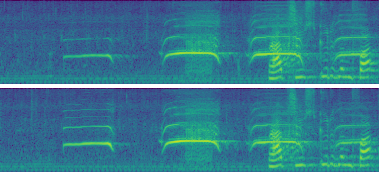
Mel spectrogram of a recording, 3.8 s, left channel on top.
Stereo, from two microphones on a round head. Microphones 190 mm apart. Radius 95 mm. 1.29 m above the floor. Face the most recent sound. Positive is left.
turn(degrees=5)  # may be behind; listen again after turning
